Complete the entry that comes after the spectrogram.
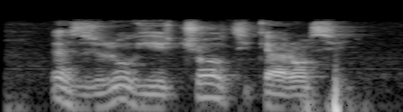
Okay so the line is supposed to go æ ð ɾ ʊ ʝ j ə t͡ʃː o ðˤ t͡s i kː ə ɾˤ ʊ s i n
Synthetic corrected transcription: æ z ɾ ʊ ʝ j ə t͡ʃː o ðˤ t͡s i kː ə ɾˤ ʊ s i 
